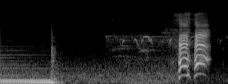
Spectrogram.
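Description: The held final chord of a music sting cuts off about half a second in, giving way to soft birdsong chirps in cartoon ambience, with a louder chirping call with sharply sliding pitch near the end.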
